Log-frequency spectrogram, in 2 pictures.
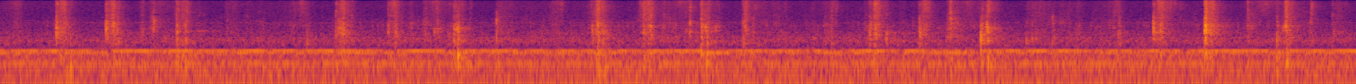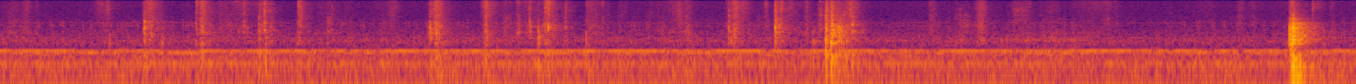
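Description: A tarot deck being shuffled by hand: irregular soft clicks and slaps of cards sliding against each other. The loudest knock comes near the end, as the deck is set down on the cloth-covered table, over a faint steady hum.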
